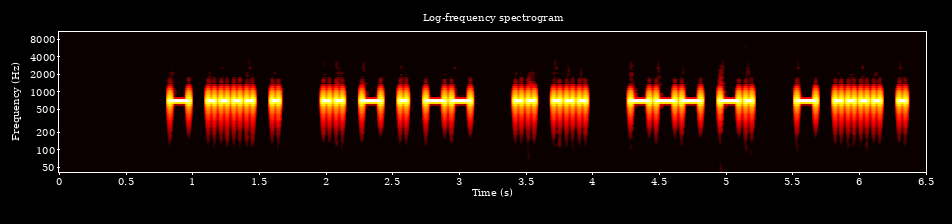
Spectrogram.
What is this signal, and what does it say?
Morse code, heard as a keyed tone, about 25 wpm, 700 Hz. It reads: THE ITEM IS ON THE
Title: Sentences from Top 1000 Words - Review Part 6 - 25wpm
